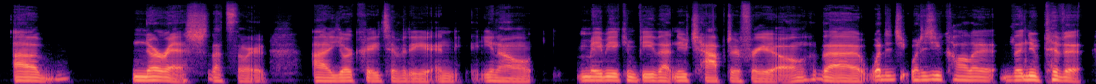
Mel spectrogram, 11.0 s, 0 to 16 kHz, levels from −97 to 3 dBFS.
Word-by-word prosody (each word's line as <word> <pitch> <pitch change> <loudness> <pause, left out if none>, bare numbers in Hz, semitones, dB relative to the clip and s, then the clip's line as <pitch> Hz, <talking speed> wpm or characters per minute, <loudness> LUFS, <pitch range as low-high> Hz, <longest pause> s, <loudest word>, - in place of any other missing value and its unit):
Um, 110 - +1 0.6
nourish, 115 -1 +3
that's - - -6
the - - -9
word, - - -5 0.5
uh, 100 -1 +3
your 100 +2 +1
creativity 90 -4 -4
and, 90 -2 -6
you 105 +1 -6
know, 85 -3 -2 0.5
maybe 115 +1 +3
it 110 - +1
can 110 -3 -1
be 105 +1 +1
that 100 -1 0
new 110 -1 0
chapter 95 -1 0
for 90 +1 -6
you 105 +7 0
that 95 -5 +2
what 125 - +4
did 135 +1 -3
you - - -5
what 125 - -1
did 130 +2 0
you 140 -1 +2
call 125 -3 -2
it? 115 -2 -1
The 120 +2 0
new 130 -2 +6
pivot. 120 -2 +2
105 Hz, 175 wpm, -25 LUFS, 95-120 Hz, 0.6 s, new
